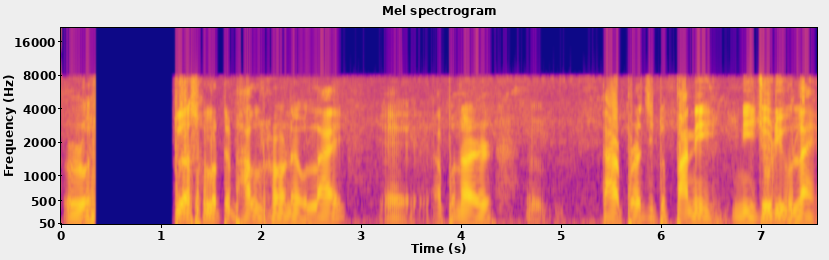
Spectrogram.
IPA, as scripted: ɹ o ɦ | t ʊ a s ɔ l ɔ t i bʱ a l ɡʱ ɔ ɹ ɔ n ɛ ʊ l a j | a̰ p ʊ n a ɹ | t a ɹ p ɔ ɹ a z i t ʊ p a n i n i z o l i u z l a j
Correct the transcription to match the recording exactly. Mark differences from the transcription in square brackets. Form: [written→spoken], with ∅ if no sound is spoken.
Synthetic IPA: ɹ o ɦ | t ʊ a s ɔ l ɔ t [i→ɛ] bʱ a l [ɡʱ→dʱ] ɔ ɹ ɔ n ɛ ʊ l a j | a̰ p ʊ n a ɹ | t a ɹ p ɔ ɹ a z i t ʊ p a n i n i z o [l→ɹ] i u [z→∅] l a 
